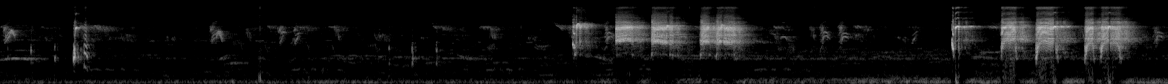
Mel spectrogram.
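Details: Black francolin giving two bursts of harsh, rasping, grating notes, about four strident notes packed into roughly two seconds each, separated by a pause of a few seconds; faint thin chirps and scattered clicks before the first burst.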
